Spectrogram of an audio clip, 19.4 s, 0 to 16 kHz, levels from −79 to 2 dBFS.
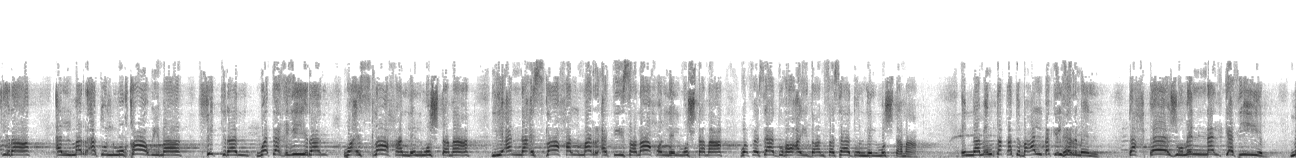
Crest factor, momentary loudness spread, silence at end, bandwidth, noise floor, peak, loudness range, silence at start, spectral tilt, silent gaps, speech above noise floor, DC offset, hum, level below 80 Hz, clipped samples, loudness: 12 dB; 6 LU; 0 s; 10.5 kHz; -40 dBFS; -6 dBFS; 1 LU; 0 s; -2 dB/octave; none; 22 dB; under 0.1%; none; -64 dBFS; under 0.1%; -18 LUFS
